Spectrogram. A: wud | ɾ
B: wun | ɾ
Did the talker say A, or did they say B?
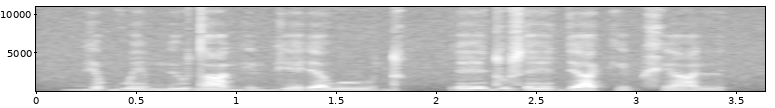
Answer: A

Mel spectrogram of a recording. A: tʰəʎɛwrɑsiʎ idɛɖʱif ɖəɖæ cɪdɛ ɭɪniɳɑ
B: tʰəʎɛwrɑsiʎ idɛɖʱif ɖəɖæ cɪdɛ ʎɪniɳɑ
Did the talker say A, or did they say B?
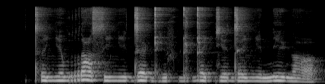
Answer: B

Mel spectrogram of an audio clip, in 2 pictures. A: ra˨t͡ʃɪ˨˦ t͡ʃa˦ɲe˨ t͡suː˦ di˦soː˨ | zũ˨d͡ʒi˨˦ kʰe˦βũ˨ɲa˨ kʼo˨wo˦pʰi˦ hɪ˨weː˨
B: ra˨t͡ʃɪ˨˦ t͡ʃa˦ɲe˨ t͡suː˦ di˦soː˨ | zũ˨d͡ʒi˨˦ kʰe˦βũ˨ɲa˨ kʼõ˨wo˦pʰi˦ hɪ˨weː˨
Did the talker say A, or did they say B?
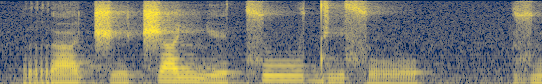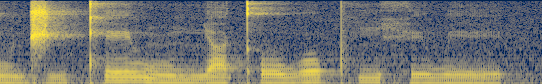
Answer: A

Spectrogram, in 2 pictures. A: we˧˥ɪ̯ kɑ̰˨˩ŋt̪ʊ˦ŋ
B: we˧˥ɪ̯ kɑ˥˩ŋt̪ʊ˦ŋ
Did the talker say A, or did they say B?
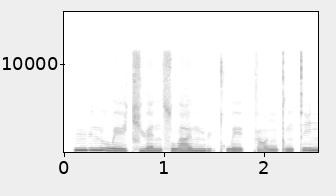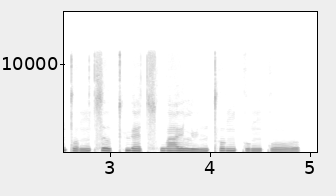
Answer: A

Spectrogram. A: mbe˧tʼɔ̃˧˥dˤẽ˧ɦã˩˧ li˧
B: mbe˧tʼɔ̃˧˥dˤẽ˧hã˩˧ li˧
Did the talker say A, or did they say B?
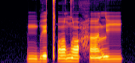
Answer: B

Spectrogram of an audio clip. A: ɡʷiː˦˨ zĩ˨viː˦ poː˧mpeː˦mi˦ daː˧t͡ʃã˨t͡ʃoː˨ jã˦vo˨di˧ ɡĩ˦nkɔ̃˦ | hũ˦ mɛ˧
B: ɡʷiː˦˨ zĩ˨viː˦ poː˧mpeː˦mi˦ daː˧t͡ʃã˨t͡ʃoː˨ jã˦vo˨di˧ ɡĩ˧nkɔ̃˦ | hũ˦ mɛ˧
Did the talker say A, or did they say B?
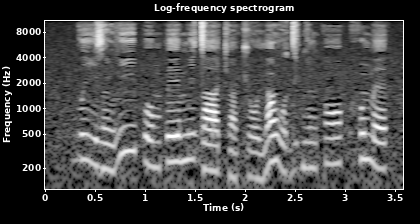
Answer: B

